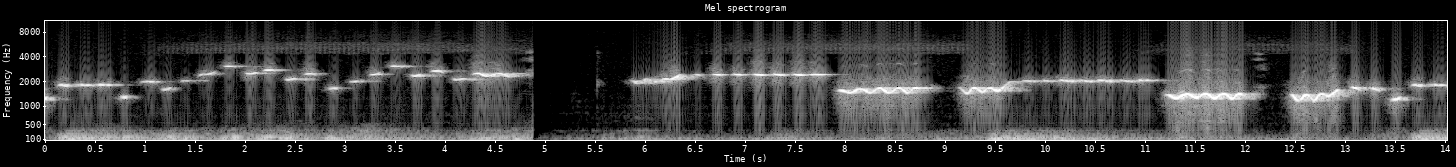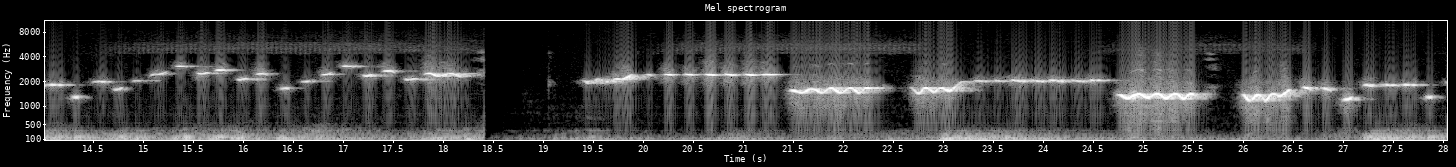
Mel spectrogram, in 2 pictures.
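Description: A whistled melody of short hops between notes, long held notes and a wavering trill, looping the same phrase about every 14 seconds over a low rhythmic pulsing.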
